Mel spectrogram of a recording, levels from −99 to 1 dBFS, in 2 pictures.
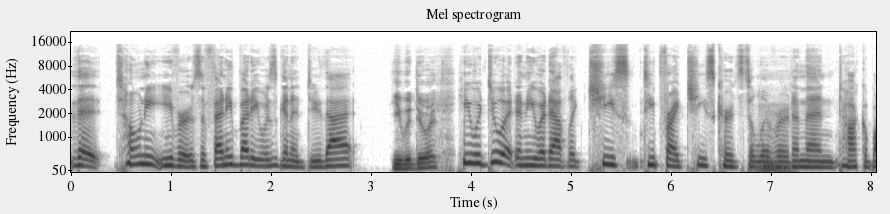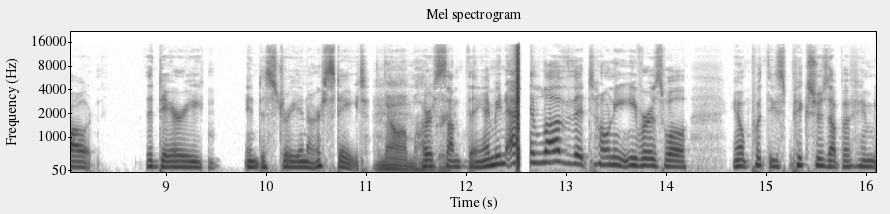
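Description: At 12.43 s a wireless microphone squelch dropout occurs. The radio signal fades, static rises, and the receiver's squelch mutes the output for about 117 ms before the speech returns at 12.68 s.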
